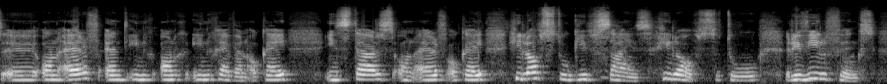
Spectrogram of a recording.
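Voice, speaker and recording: A woman's voice: mid-range voice, a little mellow. A woman from Poland with a Polish accent and Polish as her first language, giving an earnest religious monologue to camera. She repeats herself often and keeps checking in with "okay?". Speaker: self-described prophet.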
